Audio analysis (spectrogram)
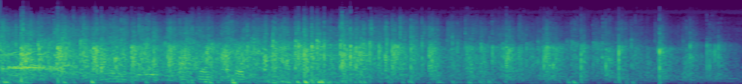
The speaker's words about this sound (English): Really great stuff from you guys. Let's give them a massive round of applause. Thank you so much.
